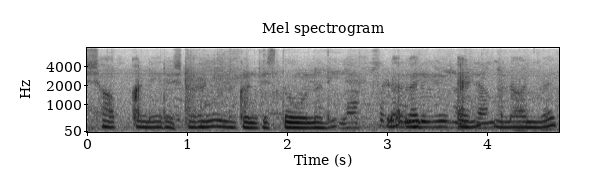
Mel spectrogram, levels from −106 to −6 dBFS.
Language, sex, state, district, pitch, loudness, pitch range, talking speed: Telugu, female, Andhra Pradesh, Manyam, 195 Hz, -18 LUFS, 185-205 Hz, 90 wpm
